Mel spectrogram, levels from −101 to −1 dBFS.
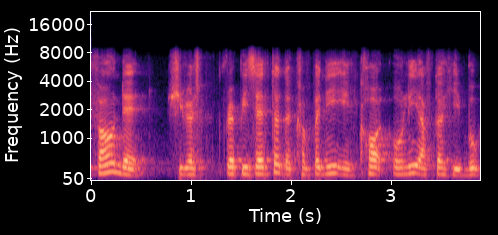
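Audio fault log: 0.84 s to end: call bitrate drop. Speech turns rough and watery, which fits the encoder falling from 48 to 13 kbps. Worst for 1.55 s.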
